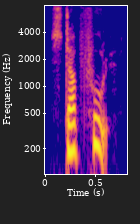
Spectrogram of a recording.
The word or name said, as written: stopfuld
